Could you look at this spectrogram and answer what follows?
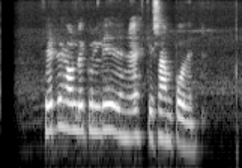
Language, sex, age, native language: Icelandic, female, 60-69, Icelandic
